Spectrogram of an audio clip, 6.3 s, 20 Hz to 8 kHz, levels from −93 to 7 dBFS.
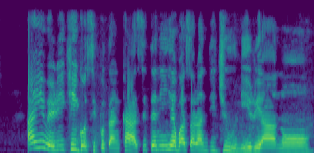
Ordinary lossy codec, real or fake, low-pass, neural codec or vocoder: none; real; 7.2 kHz; none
